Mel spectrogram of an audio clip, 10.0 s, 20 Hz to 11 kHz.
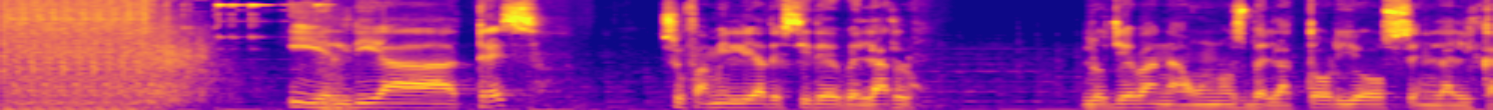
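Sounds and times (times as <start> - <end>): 
rapid burst of automatic gunfire: 0.0 - 1.4
speech: 1.9 - 3.7, 4.4 - 6.2, 7.2 - 9.9.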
